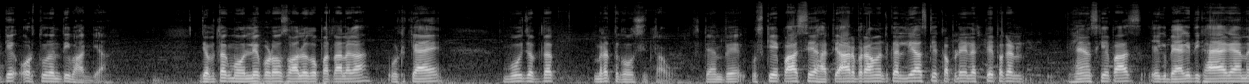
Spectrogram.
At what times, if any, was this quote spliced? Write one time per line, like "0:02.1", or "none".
0:07.5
